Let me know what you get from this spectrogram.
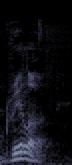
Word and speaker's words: Grilo: Grilo.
